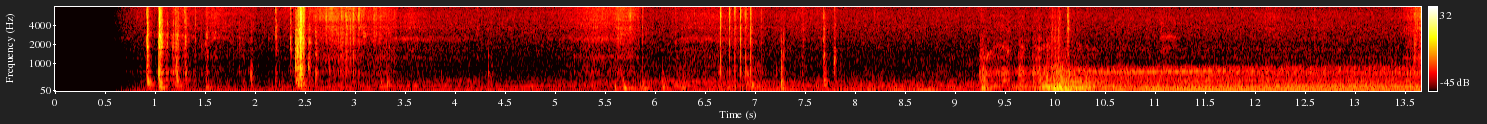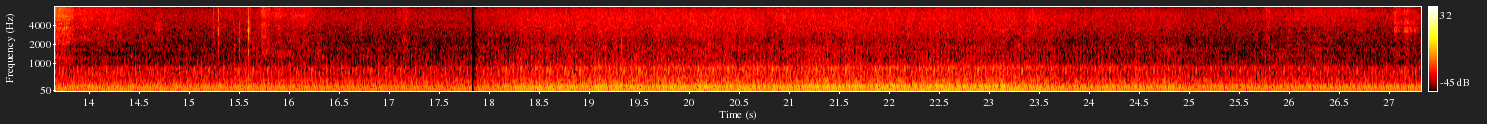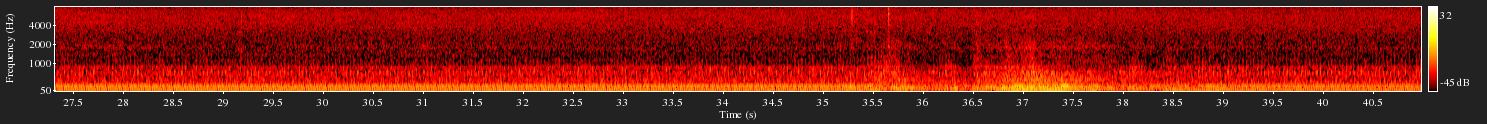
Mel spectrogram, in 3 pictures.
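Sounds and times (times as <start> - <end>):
diesel engine cranking and catching: 5.7 - 7.9, 9.2 - 11.4
diesel engine idling: 8.1 - 35.2.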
